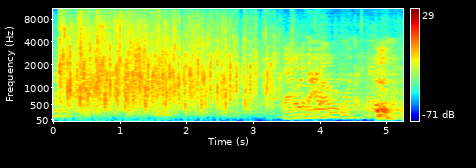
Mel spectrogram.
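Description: An audience at an Islamic sermon gathering in Mojokerto claps in a dense, loud burst for about three seconds, then the applause thins as voices and other sounds take over.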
